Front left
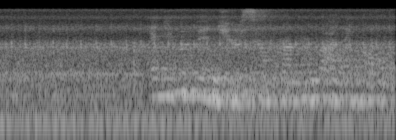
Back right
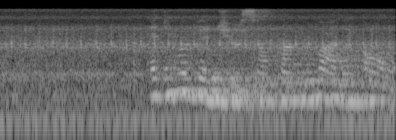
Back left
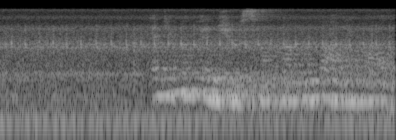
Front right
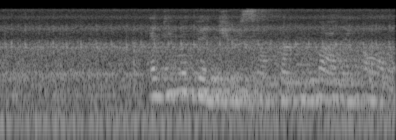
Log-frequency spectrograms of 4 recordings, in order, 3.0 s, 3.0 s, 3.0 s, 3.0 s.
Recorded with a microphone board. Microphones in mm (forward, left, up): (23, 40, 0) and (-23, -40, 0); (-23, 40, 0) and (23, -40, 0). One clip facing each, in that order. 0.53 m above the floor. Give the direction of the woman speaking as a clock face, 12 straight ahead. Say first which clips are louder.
Back right 2 dB, front right 1 dB; 2 o'clock.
